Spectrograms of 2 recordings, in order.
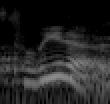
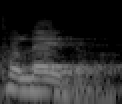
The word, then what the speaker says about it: Toledo: called Toledo uh Toledo I thought it was Toledo no it's pronounced Toledo she says to lead up and you say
